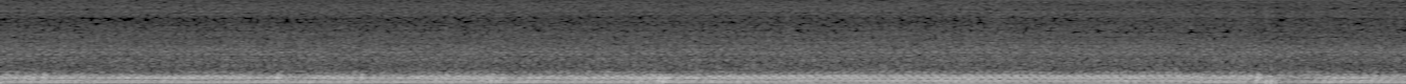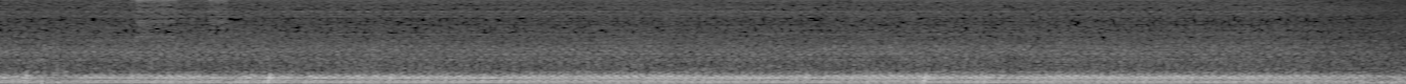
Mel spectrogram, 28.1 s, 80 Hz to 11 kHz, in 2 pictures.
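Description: Nissan SR20 2.0-litre inline-four engine running at a steady speed on an engine test stand, fired up on its original wiring to check its condition.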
